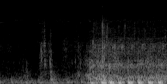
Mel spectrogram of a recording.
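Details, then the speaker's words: Honda Wave DX 110cc motorcycle, accident-free with no faults: short crank, then the engine catches on the first start and settles into a quick, even putter, a healthy small single-cylinder start. "Sekali start sahaja sudah pun hidup. Enjin yang comel, body yang tegap, enjin yang linear, body yang kemah."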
